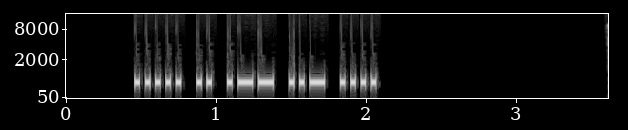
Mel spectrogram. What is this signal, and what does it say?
Morse code, heard as a keyed tone, about 34 wpm, 700 Hz. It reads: 5IWUH
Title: Five Challenging Letter-Number Combinations 35wpm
